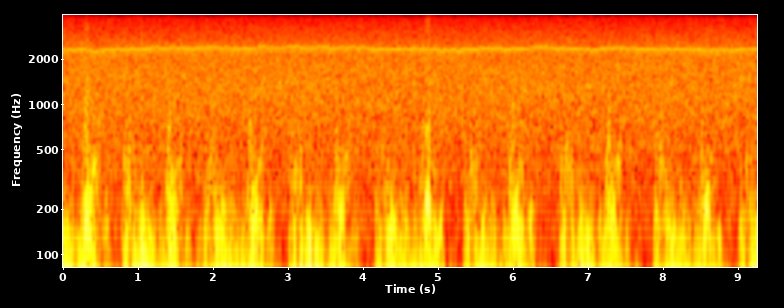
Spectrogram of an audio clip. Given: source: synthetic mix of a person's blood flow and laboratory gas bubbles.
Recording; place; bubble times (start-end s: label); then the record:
Doppler ultrasound of blood flow; precordium
no bubbles
From the record:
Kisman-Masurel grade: 000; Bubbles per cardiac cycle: 0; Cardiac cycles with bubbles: 0%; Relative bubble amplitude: no bubbles discernible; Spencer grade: 0 (complete lack of bubble signals)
